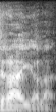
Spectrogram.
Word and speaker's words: Raiola: Yeah, but it's Raiola. It is Raiola.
